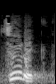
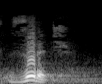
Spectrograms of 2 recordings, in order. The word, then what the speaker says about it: Zurich: He says, oh, no, you're not saying it right. It's Zurich.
